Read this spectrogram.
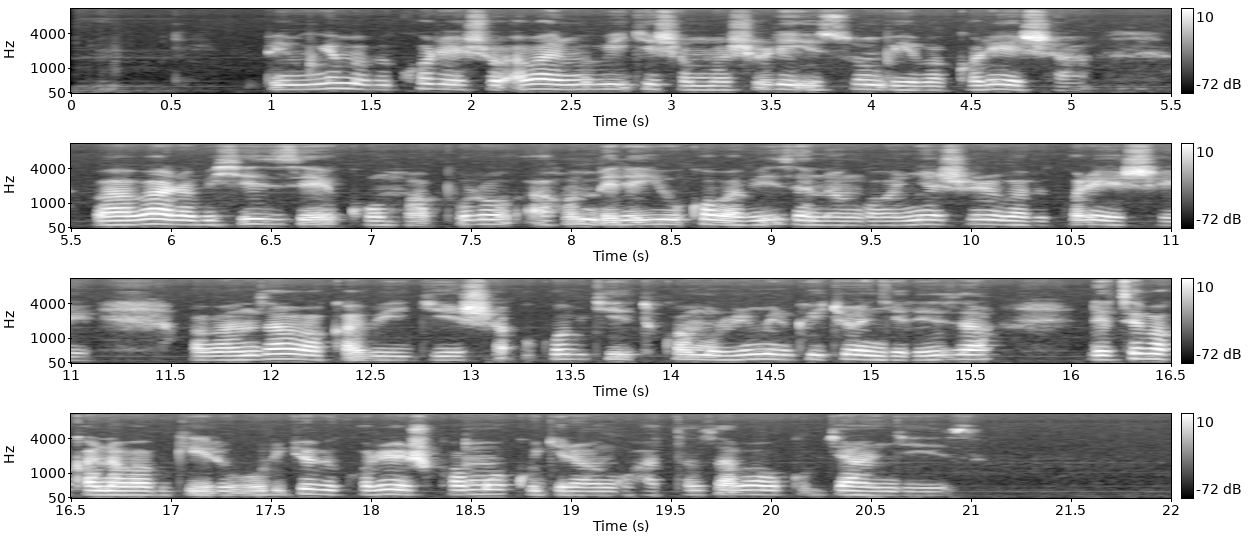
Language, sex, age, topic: Kinyarwanda, female, 25-35, education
